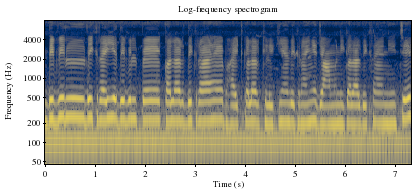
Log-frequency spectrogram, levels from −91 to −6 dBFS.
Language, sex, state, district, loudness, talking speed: Hindi, female, Bihar, Vaishali, -23 LUFS, 180 wpm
